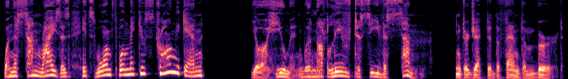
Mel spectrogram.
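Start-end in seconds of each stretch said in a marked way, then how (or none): 0.1-3.4 high, gentle raven voice, hopeful; a small bird trying to comfort, pitched high; loyal young raven. Acted. Raven Concord soothing his dying knight, high and gentle. 4.2-7.1 eerie, cold phantom voice, coaxing; a ghostly bird tempting its prey; sinister phantom bird. Acted. Phantom bird tempting the grieving raven, eerie and cold.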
